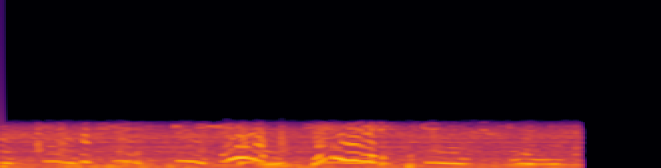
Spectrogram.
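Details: Basset Hound puppies from a Polish kennel, shut in a pen, whimper and yip in thin, wavering whines that rise and fall in quick succession.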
